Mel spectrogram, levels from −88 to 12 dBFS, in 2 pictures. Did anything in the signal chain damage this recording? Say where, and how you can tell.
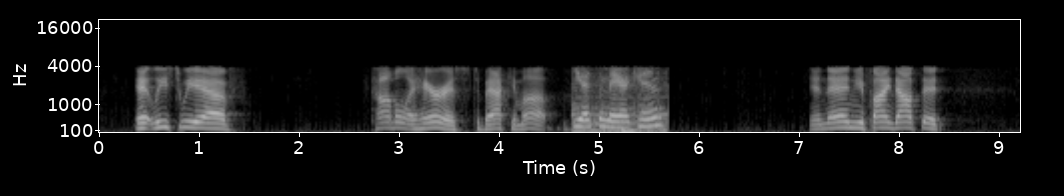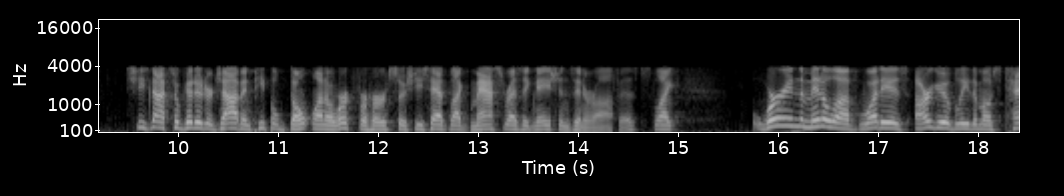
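Yes. On the network side, repeated packet loss makes the speech robotic from 11.3 to 11.64 s after "her job and people", then from 12.07 to 12.95 s and 13.68 to 14.96 s. Gaps up to 43 ms get patched by stretching the last sound.

The jitter buffer speed-up starts at 17.42 s, right after "middle of what is", and runs to 17.99 s. The receiver trims roughly 40 ms of pitch periods, so it plays about 6% faster at the same pitch.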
